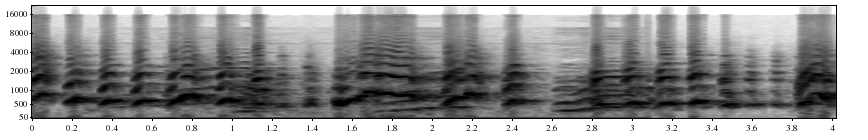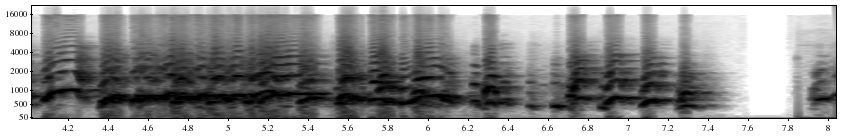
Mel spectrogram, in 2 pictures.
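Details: Hyena giving a dense, rapid run of yelping, giggle-like notes with bending pitch, almost unbroken for about seven seconds before stopping.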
